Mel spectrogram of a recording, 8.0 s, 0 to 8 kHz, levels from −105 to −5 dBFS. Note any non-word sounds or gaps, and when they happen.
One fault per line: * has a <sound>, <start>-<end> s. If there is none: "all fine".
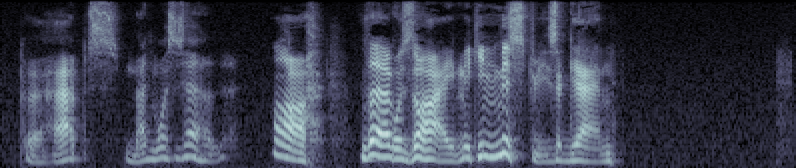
all fine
